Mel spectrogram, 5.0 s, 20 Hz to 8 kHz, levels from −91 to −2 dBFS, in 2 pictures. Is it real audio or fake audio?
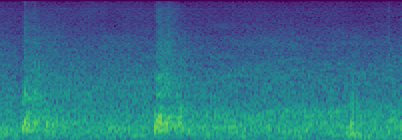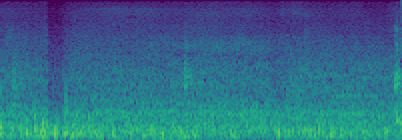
fake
